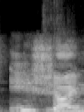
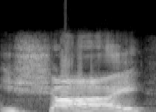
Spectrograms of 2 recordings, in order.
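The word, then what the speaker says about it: Yishai: it's ishai like e so the stress is on the e it's ishai not ishai which is sometimes done in israel so i love it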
